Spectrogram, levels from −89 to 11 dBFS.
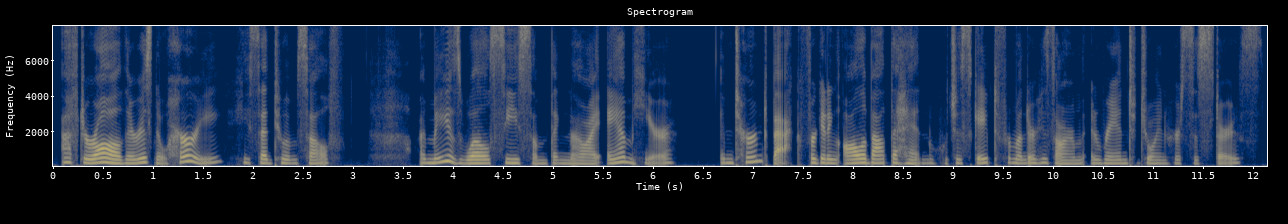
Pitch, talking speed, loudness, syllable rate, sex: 215 Hz, 205 wpm, -24 LUFS, 5.4 syllables/s, female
